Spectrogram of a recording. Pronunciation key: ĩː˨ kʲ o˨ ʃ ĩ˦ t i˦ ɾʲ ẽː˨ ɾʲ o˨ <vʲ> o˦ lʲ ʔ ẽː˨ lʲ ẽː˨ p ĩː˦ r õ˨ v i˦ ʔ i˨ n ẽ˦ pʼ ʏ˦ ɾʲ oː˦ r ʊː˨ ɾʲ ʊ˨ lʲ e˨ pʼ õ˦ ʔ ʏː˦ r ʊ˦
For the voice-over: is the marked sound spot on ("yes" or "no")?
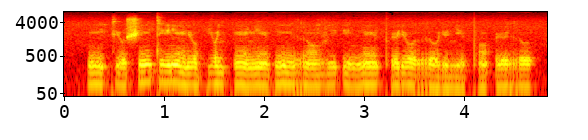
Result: no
